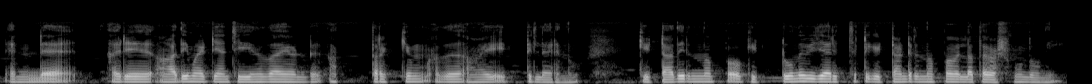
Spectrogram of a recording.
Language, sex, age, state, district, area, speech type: Malayalam, male, 18-30, Kerala, Wayanad, rural, spontaneous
